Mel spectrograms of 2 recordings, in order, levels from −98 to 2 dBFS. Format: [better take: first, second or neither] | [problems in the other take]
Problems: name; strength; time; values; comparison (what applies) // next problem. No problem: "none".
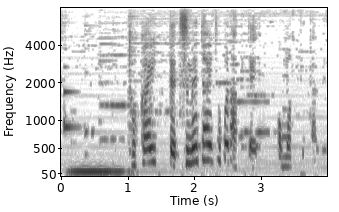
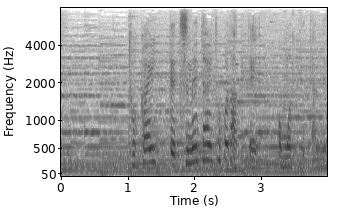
second | noise reduction (classical method spectral subtraction)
